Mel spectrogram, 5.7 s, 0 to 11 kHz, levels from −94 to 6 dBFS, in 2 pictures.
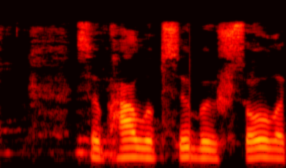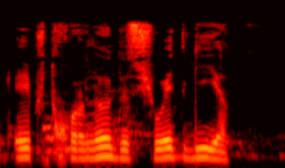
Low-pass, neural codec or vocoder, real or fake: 7.2 kHz; codec, 16 kHz, 16 kbps, FreqCodec, larger model; fake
